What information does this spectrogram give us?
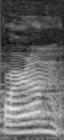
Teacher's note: பழம் அப்படின்னு சொல்கிறப்ப நாக்கு நல்ல பின்னாடி வளைஞ்சு போகும், அப்போ என்ன இருக்கும், சாஃப்டாக இருக்கும், அதுதான் சாஃப்ட் பெலைட்.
